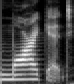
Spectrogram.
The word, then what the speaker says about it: market: to the market maret 엄청 긴 장모음이기 때문에 소리를 여유롭게 소리내 주세요 on the way to the market 지금 노란색으로 되어 있는 부분들 열심히 길게 발음하고 계신 거 맞죠 그리고 마켓 보다는 market 하면서 강세 뒤에 오는 크 소리들은 조금 된 소리를 내면서 소리를 죽여 주세요 on the way to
